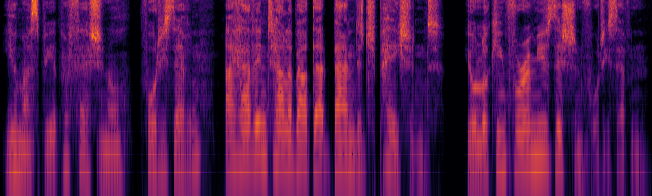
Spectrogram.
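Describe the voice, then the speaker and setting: An actress playing a composed, coolly professional intelligence handler who guides an assassin in a video game, measured and dryly wry. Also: female voice, lowish voice, very animated, no room sound, studio quality. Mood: composed, businesslike. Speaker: mission handler. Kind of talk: scripted video game mission briefing.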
